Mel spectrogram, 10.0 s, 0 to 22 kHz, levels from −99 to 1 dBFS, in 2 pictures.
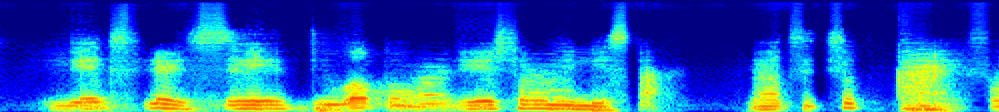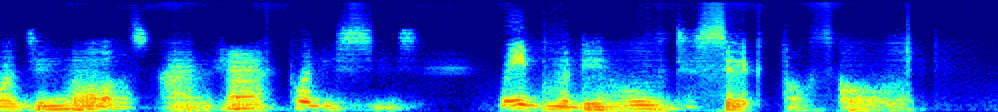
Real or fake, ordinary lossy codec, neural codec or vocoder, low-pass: fake; none; codec, 44.1 kHz, 0.9 kbps, DAC; 19.8 kHz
